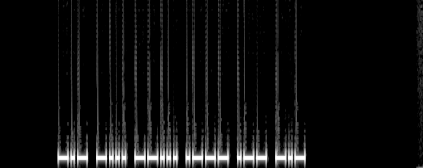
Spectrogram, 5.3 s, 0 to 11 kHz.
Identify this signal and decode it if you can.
Morse code, heard as a keyed tone, about 37 wpm, 700 Hz. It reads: KB7JWK
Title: Speed Racing - USA 2x3 Call Signs 30wpm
